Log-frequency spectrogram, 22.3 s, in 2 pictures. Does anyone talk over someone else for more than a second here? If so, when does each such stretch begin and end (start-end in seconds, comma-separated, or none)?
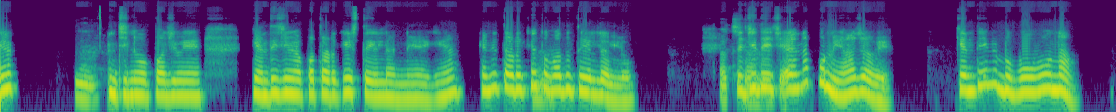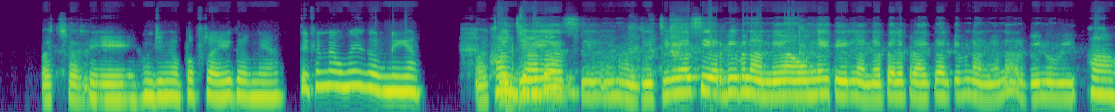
none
